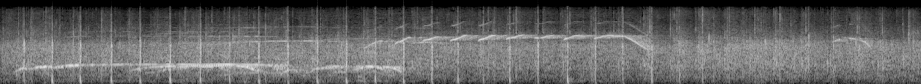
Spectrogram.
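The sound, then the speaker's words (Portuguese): Sustained applause from an audience standing to welcome a guest onto the stage at an institute launch event. The clapping is dense, loud and steady throughout. “eu queria que todo mundo ficasse de pé para aplaudir a dona Alvenice.”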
